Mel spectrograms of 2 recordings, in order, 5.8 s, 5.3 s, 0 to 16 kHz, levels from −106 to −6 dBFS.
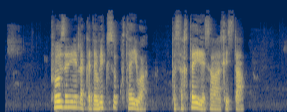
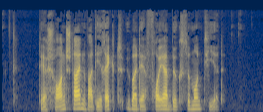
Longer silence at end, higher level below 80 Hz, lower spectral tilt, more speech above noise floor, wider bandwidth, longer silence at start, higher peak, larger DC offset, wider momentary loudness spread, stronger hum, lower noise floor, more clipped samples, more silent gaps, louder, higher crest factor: about the same, 0.9 s vs 0.9 s; about the same, -68 dBFS vs -68 dBFS; first, -5.5 dB/octave vs -4 dB/octave; first, 46 dB vs 40 dB; second, 9.8 kHz vs 11.5 kHz; first, 1 s vs 0.8 s; about the same, -4 dBFS vs -6 dBFS; neither; second, 12 LU vs 16 LU; neither; first, -70 dBFS vs -66 dBFS; neither; neither; about the same, -24 LUFS vs -26 LUFS; about the same, 22 dB vs 22 dB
